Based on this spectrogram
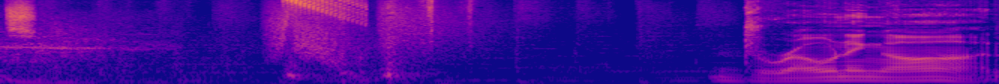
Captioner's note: air whooshing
